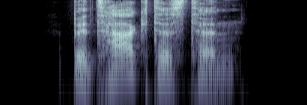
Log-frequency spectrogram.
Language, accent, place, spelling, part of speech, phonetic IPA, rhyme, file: German, Germany, Berlin, betagtesten, adjective, [bəˈtaːktəstn̩], -aːktəstn̩, De-betagtesten.ogg
- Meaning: 1. superlative degree of betagt 2. inflection of betagt: strong genitive masculine/neuter singular superlative degree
